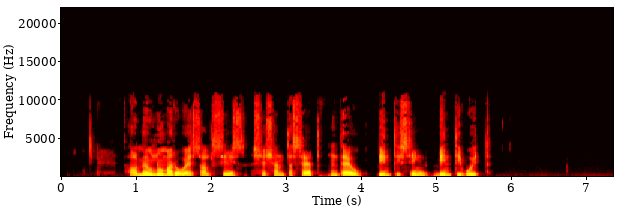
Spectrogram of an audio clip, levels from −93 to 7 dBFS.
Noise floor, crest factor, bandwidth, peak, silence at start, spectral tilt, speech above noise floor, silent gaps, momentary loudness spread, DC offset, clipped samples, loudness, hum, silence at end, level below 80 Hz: -79 dBFS; 20 dB; 11 kHz; -4 dBFS; 0.9 s; -6 dB/octave; 55 dB; none; 10 LU; under 0.1%; under 0.1%; -24 LUFS; none; 1.8 s; -60 dBFS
